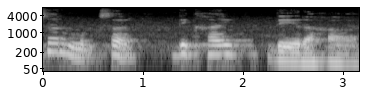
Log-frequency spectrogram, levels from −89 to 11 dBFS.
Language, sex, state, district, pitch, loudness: Hindi, male, Rajasthan, Bikaner, 160 Hz, -16 LUFS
